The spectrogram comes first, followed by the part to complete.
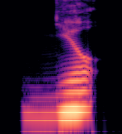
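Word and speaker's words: ニョ: And this is nyo, nyo, nya, new, nyo.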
